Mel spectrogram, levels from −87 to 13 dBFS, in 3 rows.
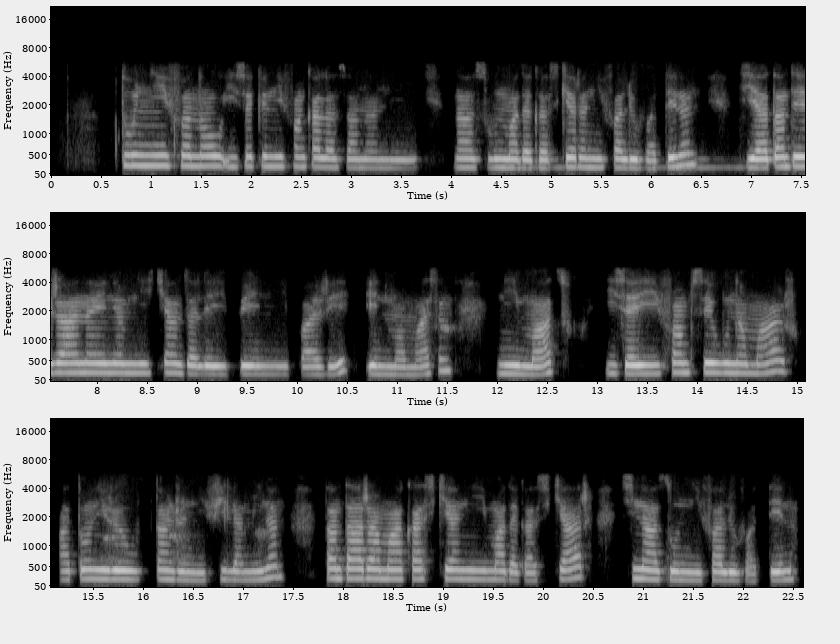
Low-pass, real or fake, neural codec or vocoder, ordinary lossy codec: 5.4 kHz; real; none; Opus, 16 kbps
